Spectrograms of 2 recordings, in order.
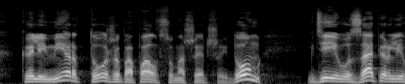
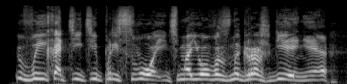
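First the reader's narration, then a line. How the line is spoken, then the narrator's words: Yelling while struggling. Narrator (Russian): вопил Калимер, пытаясь вырваться из рук жандармов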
